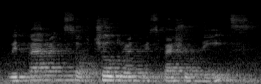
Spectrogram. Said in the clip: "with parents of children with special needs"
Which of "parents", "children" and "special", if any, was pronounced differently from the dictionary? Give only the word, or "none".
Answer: none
